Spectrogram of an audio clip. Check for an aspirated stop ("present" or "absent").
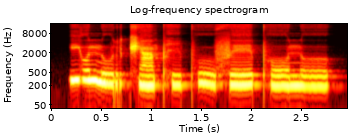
present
